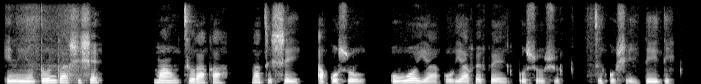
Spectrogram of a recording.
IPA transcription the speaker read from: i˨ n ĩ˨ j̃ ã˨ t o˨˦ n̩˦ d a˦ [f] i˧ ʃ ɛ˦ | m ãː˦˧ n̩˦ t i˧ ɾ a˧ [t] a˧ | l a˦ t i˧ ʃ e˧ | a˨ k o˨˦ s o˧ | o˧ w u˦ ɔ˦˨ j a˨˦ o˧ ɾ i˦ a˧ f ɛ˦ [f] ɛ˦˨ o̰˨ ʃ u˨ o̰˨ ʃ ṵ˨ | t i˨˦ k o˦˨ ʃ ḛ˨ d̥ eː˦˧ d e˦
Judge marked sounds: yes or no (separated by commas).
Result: no, no, yes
